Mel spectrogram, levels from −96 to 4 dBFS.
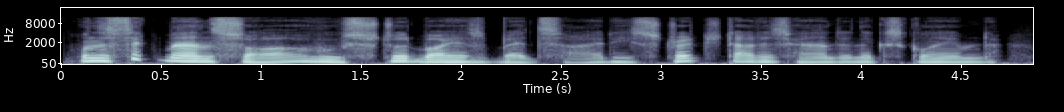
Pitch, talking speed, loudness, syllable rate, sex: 125 Hz, 210 wpm, -22 LUFS, 4.8 syllables/s, male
